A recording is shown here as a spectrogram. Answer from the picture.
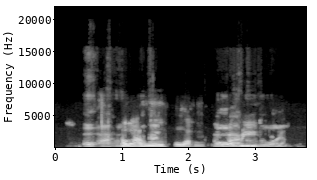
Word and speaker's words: Oahu: So how do you pronounce this, Joe? Is this Wahoo or what? Oahu. Oahu.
